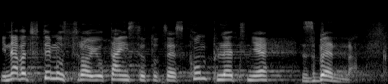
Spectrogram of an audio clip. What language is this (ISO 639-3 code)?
pol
